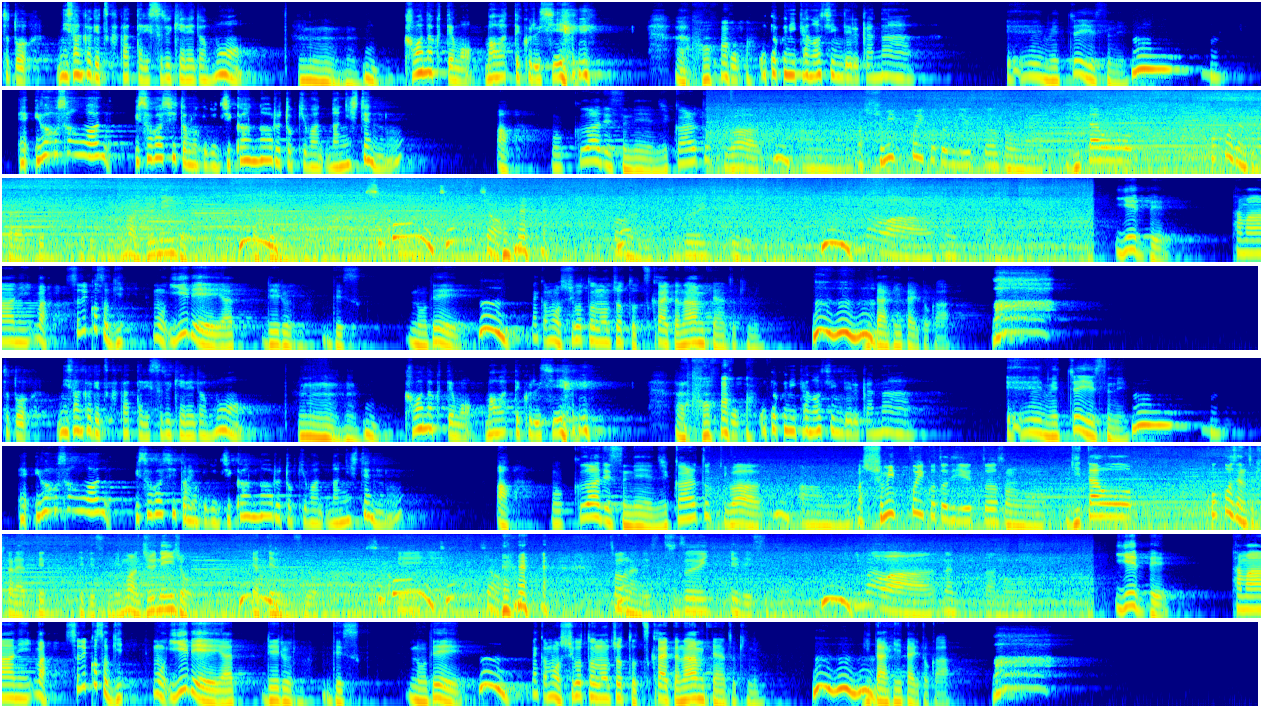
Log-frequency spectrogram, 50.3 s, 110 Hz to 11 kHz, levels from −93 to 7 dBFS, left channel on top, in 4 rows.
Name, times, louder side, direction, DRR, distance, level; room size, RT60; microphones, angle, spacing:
voice 1, 0.0-2.4 3.6-3.8 4.0-6.0 6.5-6.9 7.3-9.1 11.3-12.2 12.8-16.6 20.3-20.5 27.5-28.0 28.8-30.4 31.3-31.5 33.4-33.8 42.5-42.9 45.9-46.5 47.7-48.3, left 2 dB, 75° left, 15 dB, 0.9 m, -30 dB
voice 2, 3.0-3.6 6.7-7.3 10.0-11.3 14.4-14.5 17.5-17.7 18.1-20.2 20.6-23.9 24.6-25.6 26.0-27.1 27.7-28.4 29.1-29.7 30.2-30.4 30.8-33.1 33.7-34.7 35.0-35.5 36.3-36.8 37.5-39.0 39.3-40.1 40.4-41.2 41.8-42.4 43.2-45.4 46.5-47.2, right 3 dB, 60° right, 17 dB, 0.8 m, -30 dB
sound 1, 19.6-36.1, left 3 dB, 40° left, 0.8 m, -36 dB
27.5 x 23.5 x 6.7 m, 1.1 s
head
